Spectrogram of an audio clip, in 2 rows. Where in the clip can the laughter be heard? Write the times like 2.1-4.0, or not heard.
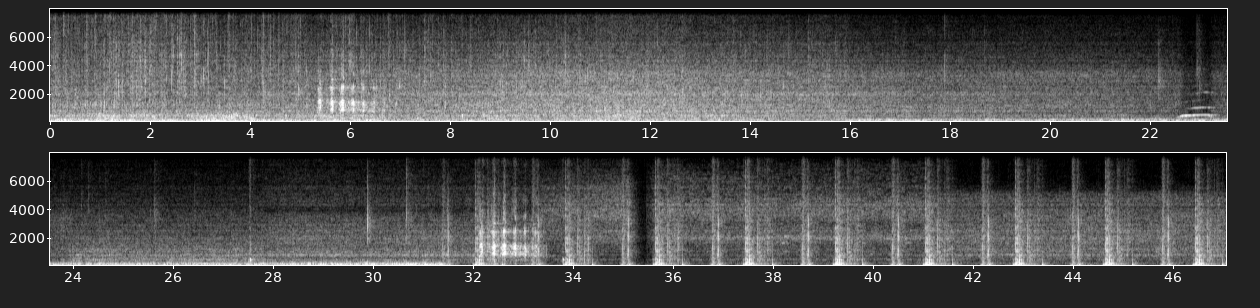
5.3-7.4, 32.1-33.5.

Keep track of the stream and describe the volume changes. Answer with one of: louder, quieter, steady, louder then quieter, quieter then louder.
quieter.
